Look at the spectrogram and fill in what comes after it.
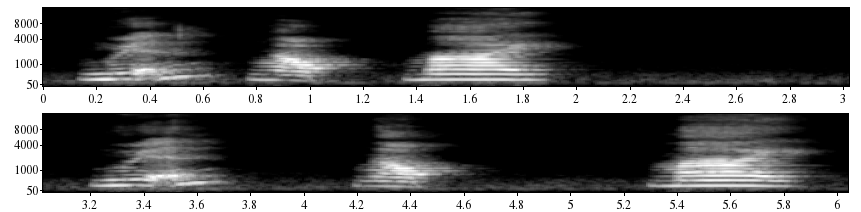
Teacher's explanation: So Nguyễn has dấu ngã, Ngọc has dấu nặng, and Mai has no tone.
